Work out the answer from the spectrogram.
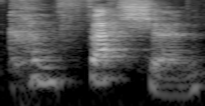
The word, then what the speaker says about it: confession: we pronounce this it's confession so the stress is here that means this sound is reduced so it's not confession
